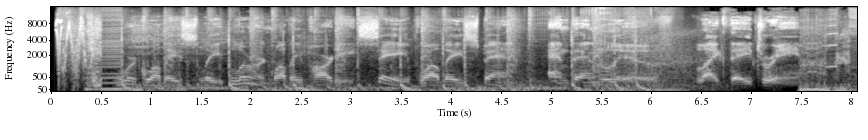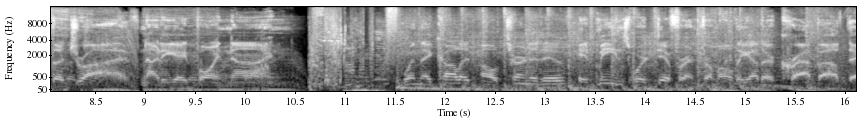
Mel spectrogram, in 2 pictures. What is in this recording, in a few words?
Imaging Modern Rock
